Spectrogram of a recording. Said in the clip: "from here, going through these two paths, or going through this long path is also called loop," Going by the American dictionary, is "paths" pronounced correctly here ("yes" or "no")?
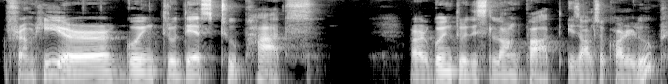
no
